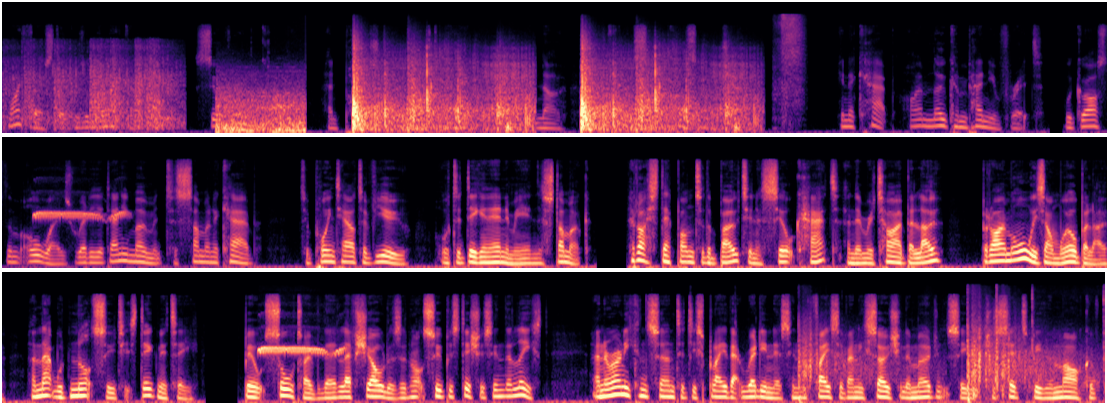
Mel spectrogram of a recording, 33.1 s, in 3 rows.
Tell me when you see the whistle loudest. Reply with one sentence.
The volume of the whistle peaks at 25 seconds.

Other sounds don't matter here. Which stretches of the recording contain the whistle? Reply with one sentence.
You can hear the whistle from 11.3 to 12.3 s and from 24.6 to 25.6 s.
